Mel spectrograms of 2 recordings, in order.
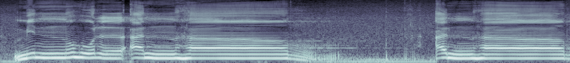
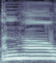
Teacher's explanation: Anhar berarti tarqiq, tipis ya, sementara ro matinya didahului harokat fathah, maka wajib dibaca tafkhim, tebal gitu ya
